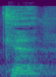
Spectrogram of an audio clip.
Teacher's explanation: Ka lidahnya diturunkan sehingga ada hembusan udara.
